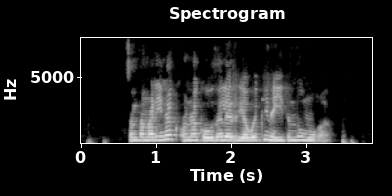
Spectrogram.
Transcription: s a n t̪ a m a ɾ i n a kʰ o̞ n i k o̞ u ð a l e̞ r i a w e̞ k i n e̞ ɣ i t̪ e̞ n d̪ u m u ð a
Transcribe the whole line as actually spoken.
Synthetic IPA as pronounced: s a n t̪ a m a ɾ i n a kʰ o̞ n a k o̞ u ð a l e̞ r i a w e̞ k i n e̞ ɣ i t̪ e̞ n d̪ u m u ɣ a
